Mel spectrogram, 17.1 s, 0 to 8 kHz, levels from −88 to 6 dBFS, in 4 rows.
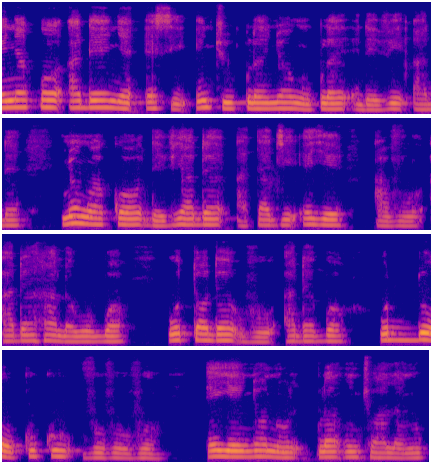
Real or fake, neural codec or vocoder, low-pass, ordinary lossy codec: real; none; 7.2 kHz; Opus, 32 kbps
